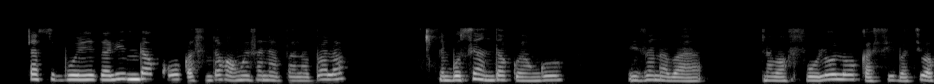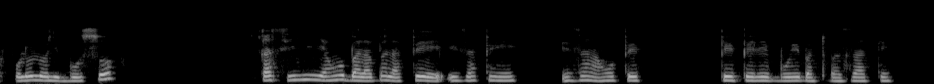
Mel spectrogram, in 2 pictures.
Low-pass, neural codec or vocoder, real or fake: 5.4 kHz; none; real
